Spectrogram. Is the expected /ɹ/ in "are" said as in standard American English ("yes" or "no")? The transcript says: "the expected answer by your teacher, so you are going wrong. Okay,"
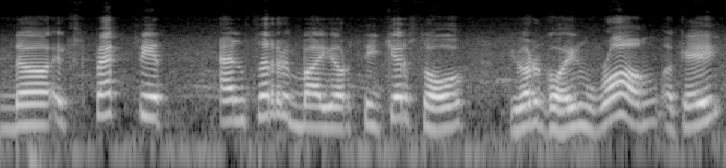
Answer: yes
